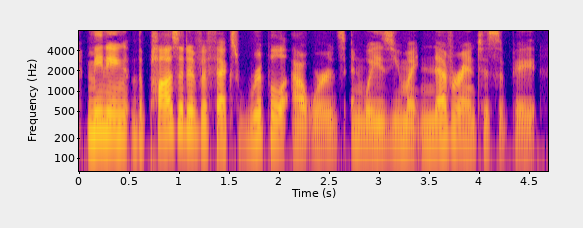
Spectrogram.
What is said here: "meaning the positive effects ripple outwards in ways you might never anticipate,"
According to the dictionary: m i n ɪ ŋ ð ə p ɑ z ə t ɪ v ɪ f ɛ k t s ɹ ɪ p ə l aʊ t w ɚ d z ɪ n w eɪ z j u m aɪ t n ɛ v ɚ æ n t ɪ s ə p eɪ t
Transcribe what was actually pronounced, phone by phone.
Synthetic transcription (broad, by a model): m i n ɪ ŋ ð ə p ɑ z ə t ɪ v ɪ f ɛ k t s ɹ ɪ p l aʊ t w ɚ d z ɪ n w eɪ z j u m aɪ t n ɛ v ɚ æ n t ɪ s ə p eɪ t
